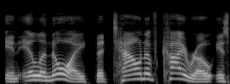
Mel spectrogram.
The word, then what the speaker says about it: Cairo: In Illinois, the town of Cairo is pronounced ko, not like the one in Egypt.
